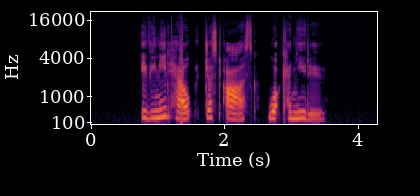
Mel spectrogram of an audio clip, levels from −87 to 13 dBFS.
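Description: At 1.34 s, right after "you need", an irregular burst of crackle and scratching cuts into the speech. It lasts about 0.2 s and clears by 1.54 s, just before "just ask what can". This is loose connector crackle. A worn or dirty contact in the signal path is making and breaking as it moves. Each break chops the signal off for an instant. The rapid, uneven interruptions come through as harsh scratchy noise over the speech.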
